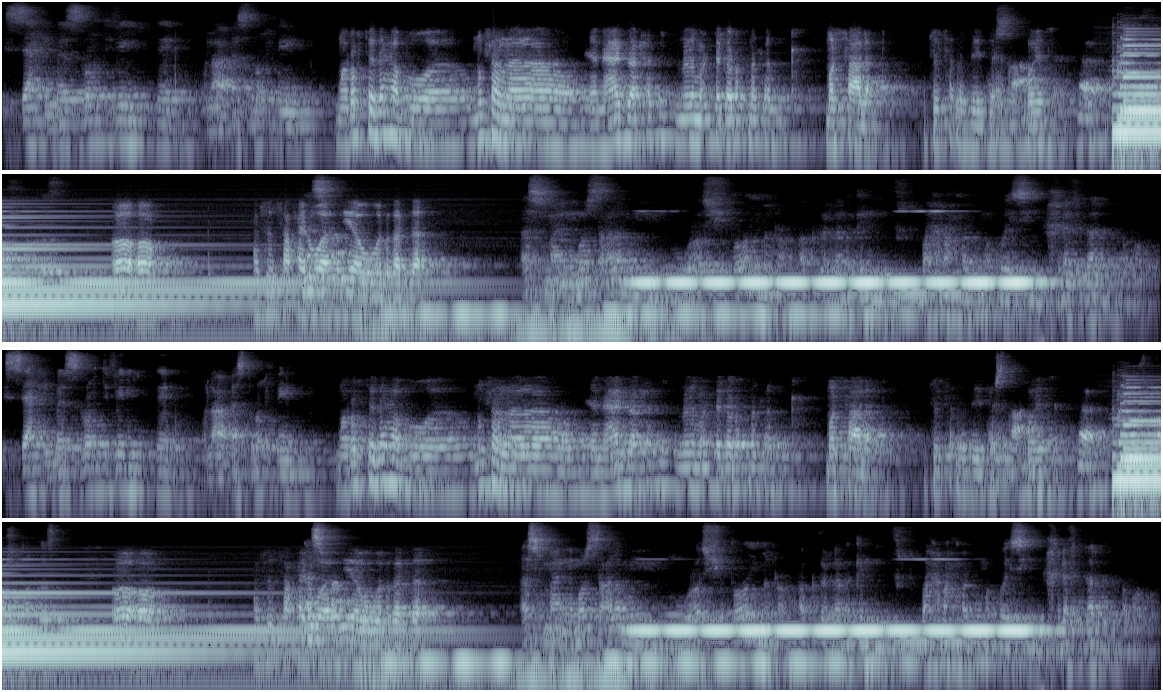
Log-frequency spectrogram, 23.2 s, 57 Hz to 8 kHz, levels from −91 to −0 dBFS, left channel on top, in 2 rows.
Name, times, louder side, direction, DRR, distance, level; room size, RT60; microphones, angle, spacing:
voice 1, 0.0-2.9 9.8-10.9 11.3-12.3 14.6-15.3 16.8-23.0, right 1 dB, 60° right, 2 dB, 1.7 m, -37 dB
voice 2, 3.3-7.8 8.2-8.7 9.3-10.4 12.7-13.2 14.1-15.8, left 3 dB, 75° left, 10 dB, 0.8 m, -29 dB
Electric guitar / Strum, 11.1-16.2, equal, 20° left, 0.8 m, -23 dB
sound 1, 15.2-21.9, left 1 dB, 5° left, 1.0 m, -22 dB
8.9 x 5.9 x 5.2 m, 1.1 s
head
